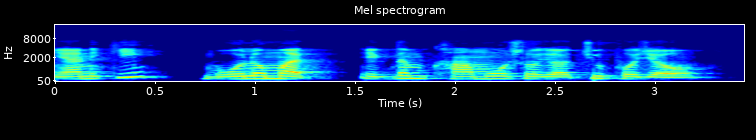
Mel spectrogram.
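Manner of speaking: ordinary talk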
